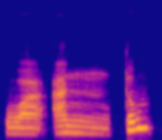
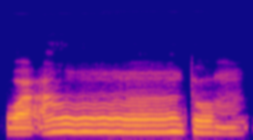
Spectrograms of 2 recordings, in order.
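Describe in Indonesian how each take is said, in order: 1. Huruf n diucapkan dengan jelas. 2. Huruf n tersembunyi dalam dengung hidung. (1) "Aslinya harokatnya adalah" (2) "ikhfa atau didengungkan"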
